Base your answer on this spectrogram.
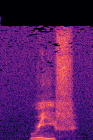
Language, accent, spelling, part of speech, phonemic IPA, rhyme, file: English, US, reef, noun / verb / adjective, /ɹiːf/, -iːf, En-us-reef.ogg
- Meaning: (noun) 1. A chain or range of rocks, sand, or coral lying at or near the surface of the water 2. A large vein of auriferous quartz; hence, any body of rock yielding valuable ore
